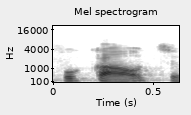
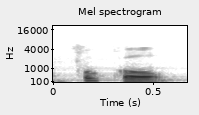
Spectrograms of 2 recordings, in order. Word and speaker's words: Foucault: Então, nós vamos caracterizar as suas práticas de acordo com Foucault, se escreve Foucault, mas é Foucault, é francês Foucault, Peschel e eu diria assim, Farclose.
